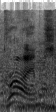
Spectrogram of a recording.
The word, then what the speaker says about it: Grimes: Here's Grimes out left to the wing. Corner shot. A nice shot by Neesmith. And now it's a 10-point Grizzly lead. Grimes rhymes with dimes on time right there.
